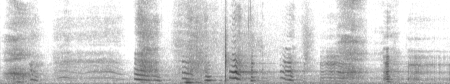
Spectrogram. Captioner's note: Mary gasps; Paige sobs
